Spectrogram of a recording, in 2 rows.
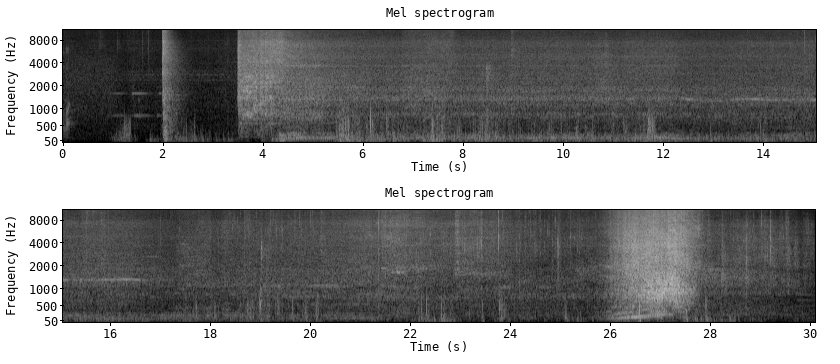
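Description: Mercury Grand Marquis V8 starting about three and a half seconds in, after a sharp click, and settling into a steady idle. A louder surge with a rising pitch comes near the end.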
